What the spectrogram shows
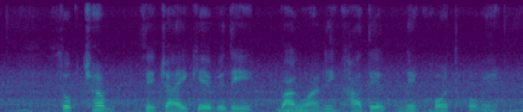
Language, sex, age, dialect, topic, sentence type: Bhojpuri, male, 31-35, Western, agriculture, statement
